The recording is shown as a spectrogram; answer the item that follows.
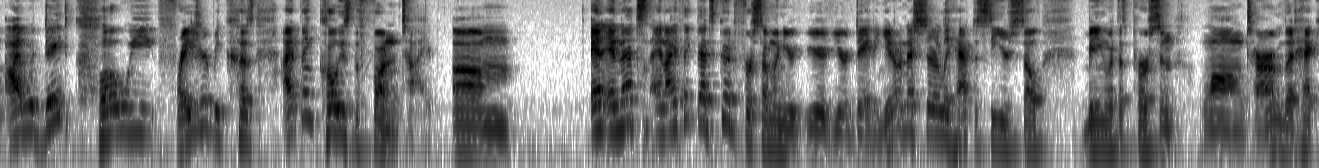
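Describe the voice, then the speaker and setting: A man's voice: fairly low pitch, sharp tone. A man hosting a casual solo chat as he plays kiss-marry-kill, rambling and hesitant and often repeating his words. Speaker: host.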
